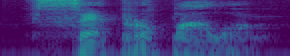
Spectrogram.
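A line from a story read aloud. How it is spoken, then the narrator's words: Muttered. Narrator (Ukrainian): пробурмотів він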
